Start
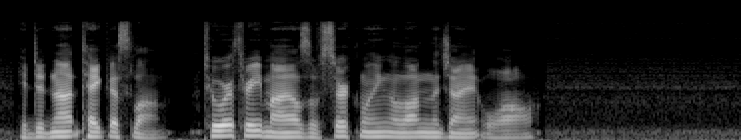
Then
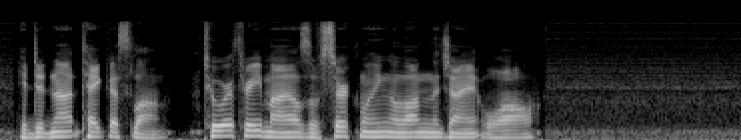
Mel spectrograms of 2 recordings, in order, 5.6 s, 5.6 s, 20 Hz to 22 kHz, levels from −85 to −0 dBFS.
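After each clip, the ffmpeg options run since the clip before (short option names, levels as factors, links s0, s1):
-af "acompressor=threshold=0.0501:ratio=6,volume=2.11"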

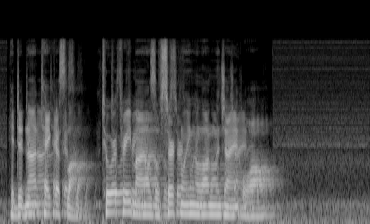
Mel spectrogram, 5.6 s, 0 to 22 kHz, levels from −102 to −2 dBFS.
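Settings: -filter_complex "[0:a]asplit=2[s0][s1];[s1]adelay=132,lowpass=f=2900:p=1,volume=0.422,asplit=2[s2][s3];[s3]adelay=132,lowpass=f=2900:p=1,volume=0.25,asplit=2[s4][s5];[s5]adelay=132,lowpass=f=2900:p=1,volume=0.25[s6];[s0][s2][s4][s6]amix=inputs=4:normalize=0,volume=0.531"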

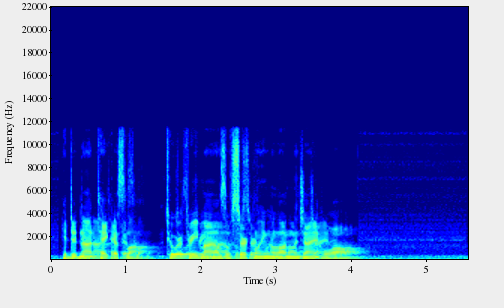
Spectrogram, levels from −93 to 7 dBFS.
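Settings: -af "aeval=exprs='val(0)+0.002*(sin(2*PI*60*n/s)+sin(2*PI*2*60*n/s)/2+sin(2*PI*3*60*n/s)/3+sin(2*PI*4*60*n/s)/4+sin(2*PI*5*60*n/s)/5)':c=same,volume=0.531"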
